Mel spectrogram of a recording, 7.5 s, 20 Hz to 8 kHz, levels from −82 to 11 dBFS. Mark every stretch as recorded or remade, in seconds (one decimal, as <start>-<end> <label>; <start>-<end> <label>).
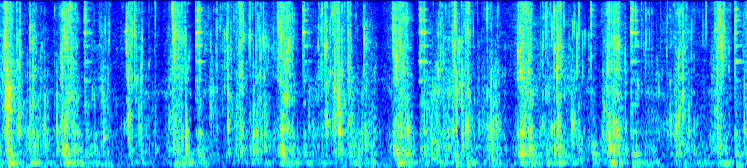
0.0-0.8 recorded; 0.8-1.9 remade; 1.9-4.1 recorded; 4.1-5.0 remade; 5.0-6.5 recorded; 6.5-7.5 remade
